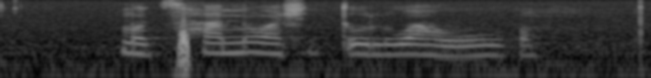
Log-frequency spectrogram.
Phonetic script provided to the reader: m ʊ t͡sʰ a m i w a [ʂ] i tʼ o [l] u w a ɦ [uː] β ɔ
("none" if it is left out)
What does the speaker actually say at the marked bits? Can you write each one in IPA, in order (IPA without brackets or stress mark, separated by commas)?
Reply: ʃ, l, uː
